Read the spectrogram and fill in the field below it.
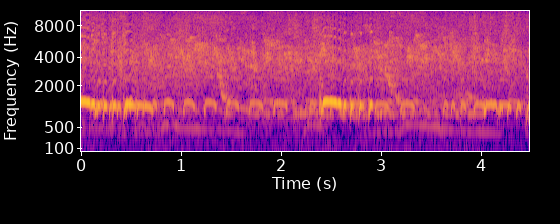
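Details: Local zebra dove song played to lure other doves: a continuous stream of rapid rolling coos, swelling louder midway, with a fainter second dove cooing underneath.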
